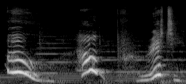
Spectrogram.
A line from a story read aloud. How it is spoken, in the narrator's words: cried the queen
